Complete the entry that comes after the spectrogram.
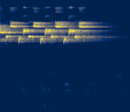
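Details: European goldfinch with a Moroccan Wydani song phrase: rapid high tinkling, buzzy-edged notes in a steady run, fading away after two seconds.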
